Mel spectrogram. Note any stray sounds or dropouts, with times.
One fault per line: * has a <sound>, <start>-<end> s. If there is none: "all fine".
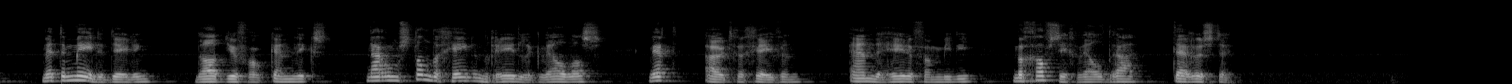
all fine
